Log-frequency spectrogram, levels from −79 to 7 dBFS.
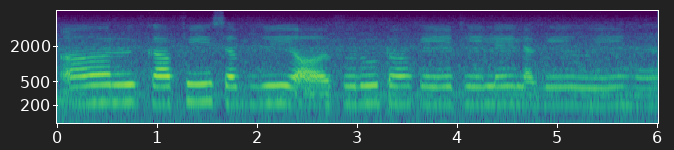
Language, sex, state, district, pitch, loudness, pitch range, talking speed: Hindi, female, Rajasthan, Jaisalmer, 205 Hz, -17 LUFS, 205-215 Hz, 90 wpm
